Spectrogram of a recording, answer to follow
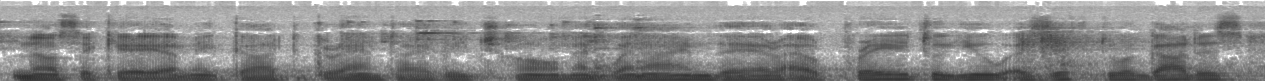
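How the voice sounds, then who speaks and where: An actor playing a crafty, weary Greek hero recounting his troubles in a theatrical, measured radio play style. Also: deep voice, flat delivery. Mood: solemn, grateful. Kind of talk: 1970s radio play acting, storytelling. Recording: noisy, long hall reverb, cassette radio play.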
